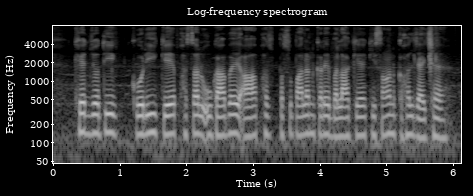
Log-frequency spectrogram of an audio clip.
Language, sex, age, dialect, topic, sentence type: Maithili, male, 25-30, Eastern / Thethi, agriculture, statement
